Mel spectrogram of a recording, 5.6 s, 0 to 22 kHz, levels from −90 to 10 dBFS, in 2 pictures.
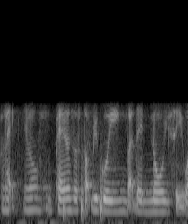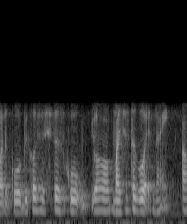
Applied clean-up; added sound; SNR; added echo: none; Door; 18 dB; none.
